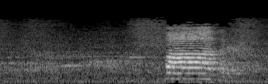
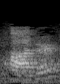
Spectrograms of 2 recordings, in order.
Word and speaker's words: father: Father. Father. Yes, you don't say potter, when you say father.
